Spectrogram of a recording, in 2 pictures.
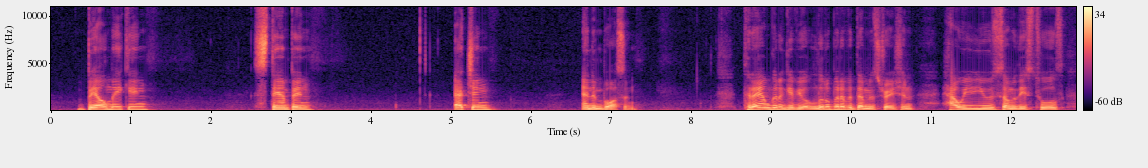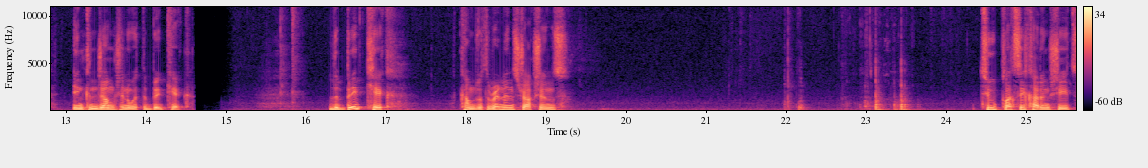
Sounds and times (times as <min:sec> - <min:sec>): Speech: 0:00.3 - 0:01.4, 0:02.5 - 0:03.4, 0:05.0 - 0:05.7, 0:06.6 - 0:07.4, 0:08.6 - 0:14.6, 0:16.3 - 0:19.4, 0:24.4 - 0:25.6.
